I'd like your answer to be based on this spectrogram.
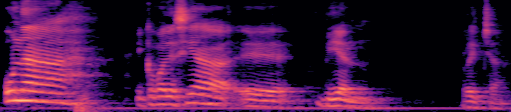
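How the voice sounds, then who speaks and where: A man with an Argentine accent preaching a sermon as pastor, switching between loud emphatic phrases and soft trailing endings, with conversational asides to the congregation. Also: medium pitch, sing-song, drawn-out words, reverberant.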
